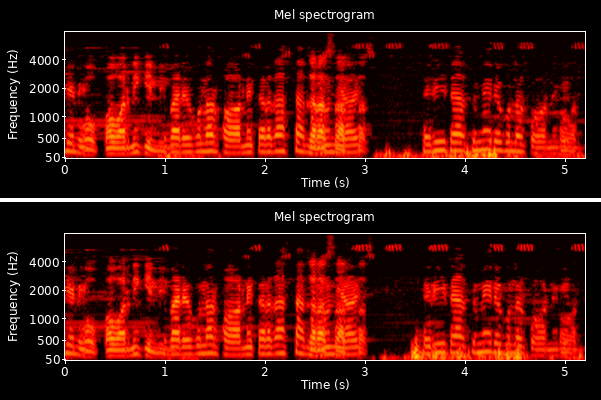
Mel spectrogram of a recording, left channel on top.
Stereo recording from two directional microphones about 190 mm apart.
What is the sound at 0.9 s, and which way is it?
Speech, 20° left (ahead or behind).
